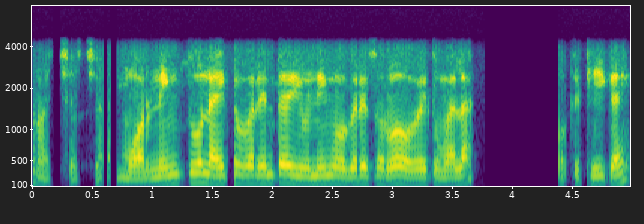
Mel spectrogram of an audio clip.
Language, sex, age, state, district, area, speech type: Marathi, male, 30-45, Maharashtra, Amravati, rural, conversation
